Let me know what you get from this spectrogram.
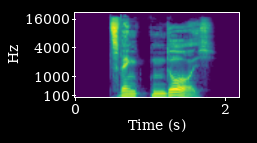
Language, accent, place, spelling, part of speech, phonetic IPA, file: German, Germany, Berlin, zwängten durch, verb, [ˌt͡svɛŋtn̩ ˈdʊʁç], De-zwängten durch.ogg
- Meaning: inflection of durchzwängen: 1. first/third-person plural preterite 2. first/third-person plural subjunctive II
